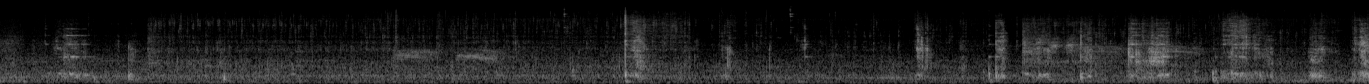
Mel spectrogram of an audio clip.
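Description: A metal spatula stirring and scraping in a metal pot of sizzling masala, over a steady frying sizzle. The spatula knocks and scrapes against the pot many times, more often in the second half.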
